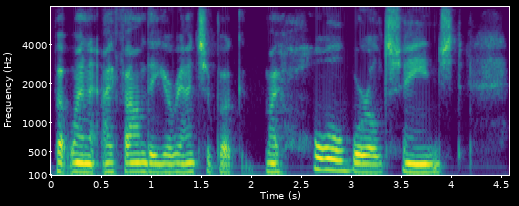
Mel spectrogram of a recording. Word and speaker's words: Urantia: First of all, the name is the Uranche book and it's spelled U R A N T I A.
